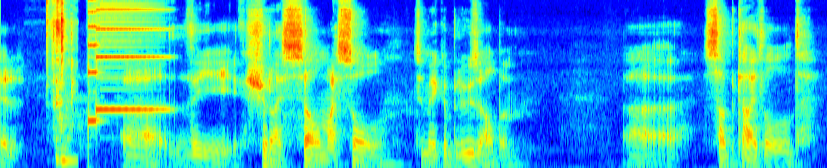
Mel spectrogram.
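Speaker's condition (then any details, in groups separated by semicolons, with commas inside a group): No condition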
